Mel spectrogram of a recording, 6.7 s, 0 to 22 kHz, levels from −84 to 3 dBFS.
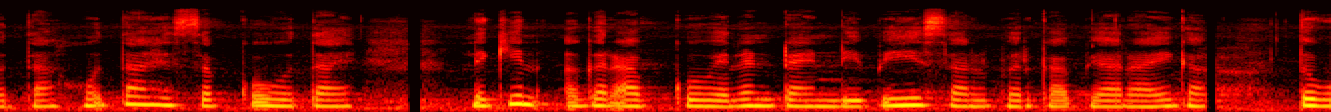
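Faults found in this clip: Gap at a join of encoded pieces: 2.05–2.12 s (69 ms) and 6.03–6.09 s (51 ms). Untrimmed encoder delay and last-frame padding from separately encoded segments. Smeared edges, then sound resumes.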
